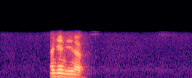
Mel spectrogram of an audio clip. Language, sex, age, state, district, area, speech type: Dogri, male, 18-30, Jammu and Kashmir, Reasi, rural, conversation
